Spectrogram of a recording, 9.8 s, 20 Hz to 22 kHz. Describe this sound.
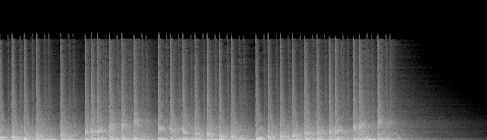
sydance4 123bpm
background, beat, broadcast, chord, club, dance, dancing, disco, dj, drop, instrumental, interlude, intro, jingle, loop, mix, move, music, part, pattern, pbm, podcast, radio, sample, sound, stabs, stereo, techno, trailer, trance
